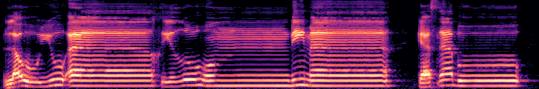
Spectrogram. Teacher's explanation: میم ساکن کے بعد با حرف آ جائے تو وہاں پر اخفاء شفوی کرتے ہوئے ہم نے غنہ کرنا ہوتا ہے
